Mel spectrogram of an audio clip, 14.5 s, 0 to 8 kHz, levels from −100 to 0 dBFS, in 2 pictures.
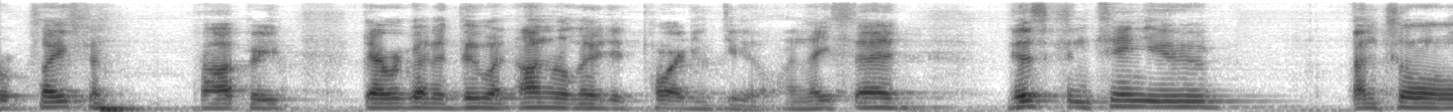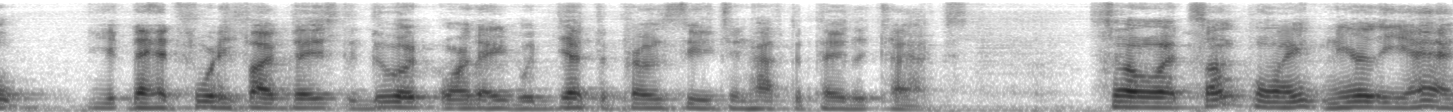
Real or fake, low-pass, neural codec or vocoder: fake; 7.2 kHz; codec, 44.1 kHz, 2.6 kbps, SNAC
